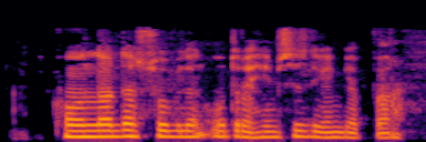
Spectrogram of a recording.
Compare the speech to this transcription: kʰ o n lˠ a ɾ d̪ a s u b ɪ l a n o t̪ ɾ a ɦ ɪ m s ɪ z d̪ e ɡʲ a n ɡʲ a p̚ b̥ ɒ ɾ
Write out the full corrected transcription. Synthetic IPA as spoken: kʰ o n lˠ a ɾ d̪ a s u b ɪ l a n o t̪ ɾ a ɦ ɪ m s ɪ z d̪ e ɡʲ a n ɡʲ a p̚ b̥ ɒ ɾ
